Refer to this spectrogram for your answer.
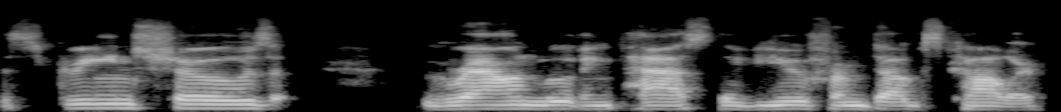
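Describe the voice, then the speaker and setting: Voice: mid-range voice, steady tone, a little slow, fairly bright tone, no echo, poor audio. A narrator reading stage directions informally at a casual table read, a little amused.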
